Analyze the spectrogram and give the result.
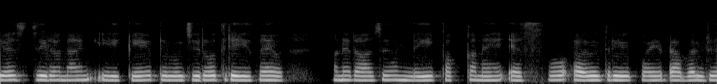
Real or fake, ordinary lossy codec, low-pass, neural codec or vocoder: fake; Opus, 16 kbps; 7.2 kHz; codec, 16 kHz, 1 kbps, FunCodec, trained on LibriTTS, 50 frames a second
